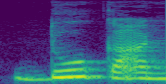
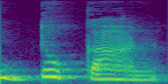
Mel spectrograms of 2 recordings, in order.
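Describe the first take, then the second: First: दुकान as dookaan, long ऊ; wrong long vowel. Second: दुकान with a short उ in दु; correct short vowel. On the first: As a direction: stretch दु to दू in दुकान. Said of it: "दुकान नहीं". (दुकान में 'दू' लंबा बोलें) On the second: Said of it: "छोटे ऊ की मात्रा". (दुकान में 'दु' छोटा बोलें) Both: Shown as a demonstration.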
